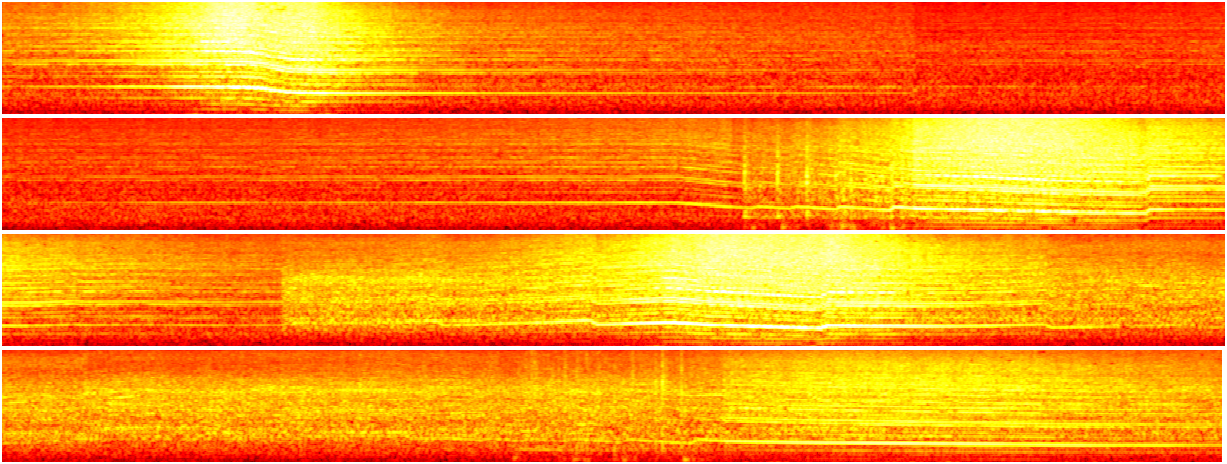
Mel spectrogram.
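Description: A racing car engine screams past up close, rising and falling in pitch as it shifts gears.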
